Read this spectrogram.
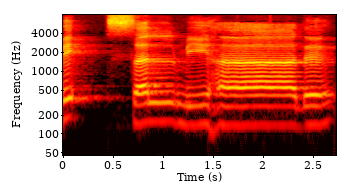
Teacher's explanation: حمزہ ساکن ہو تو جھٹکے سے ادا کریں گے، بے سل نہیں ہوگا، بئس الْمِهَادُ۔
